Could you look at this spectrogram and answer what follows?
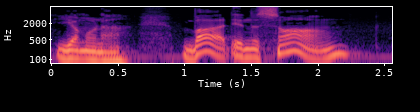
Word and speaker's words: Yamuna: Yamuna. Yamuna, right? Long A at the end, short A at the beginning. Yamuna. But in the song, it's Yamuna, because it's on the bank of the Yamuna.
